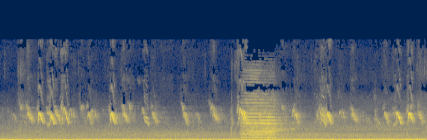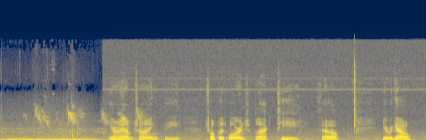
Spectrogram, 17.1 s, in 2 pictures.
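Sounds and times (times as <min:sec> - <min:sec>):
small birds chirping: 0:00.0 - 0:17.0
brief honk: 0:04.8 - 0:05.8
steady low rumble: 0:06.0 - 0:15.4.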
